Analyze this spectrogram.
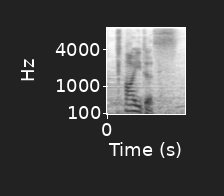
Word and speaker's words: Tidus: The creator of the character from Final Fantasy X says that it's pronounced Tidus, but it's not. It's Tidus, alright?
